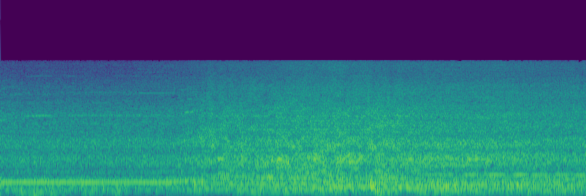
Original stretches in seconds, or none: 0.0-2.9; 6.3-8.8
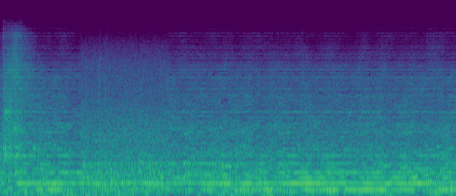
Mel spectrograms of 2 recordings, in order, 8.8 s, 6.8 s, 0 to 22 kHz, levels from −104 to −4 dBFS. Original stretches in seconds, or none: 1.2-2.5

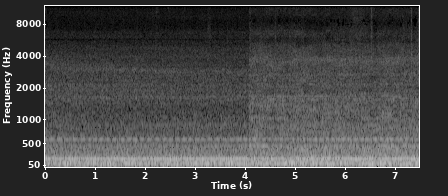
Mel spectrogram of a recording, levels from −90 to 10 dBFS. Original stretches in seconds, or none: 0.0-4.2; 5.7-6.5; 7.1-7.5

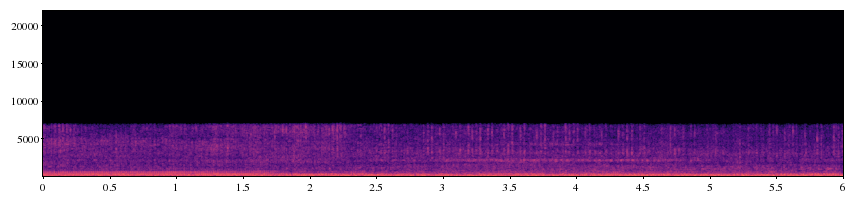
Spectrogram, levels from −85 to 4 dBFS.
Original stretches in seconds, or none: 0.0-4.4; 5.5-6.0

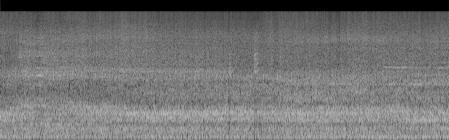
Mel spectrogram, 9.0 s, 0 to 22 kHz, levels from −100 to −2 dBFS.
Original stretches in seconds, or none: 0.0-9.0

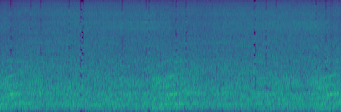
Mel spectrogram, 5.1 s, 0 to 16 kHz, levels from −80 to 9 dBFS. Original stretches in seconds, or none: 0.0-5.1

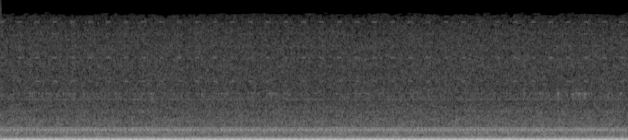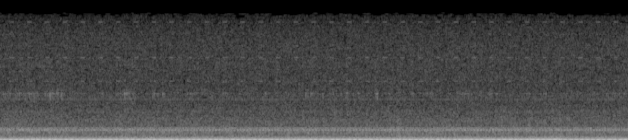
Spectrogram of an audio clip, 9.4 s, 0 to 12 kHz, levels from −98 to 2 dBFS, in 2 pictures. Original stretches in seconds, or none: 0.0-9.4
